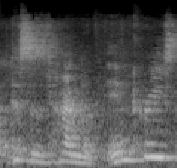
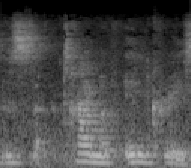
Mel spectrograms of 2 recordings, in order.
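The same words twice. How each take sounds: First: Said in the usual way. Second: Softer and quicker, a calm inner voice; repeating God's gentle words with a softer voice; God's quiet reply. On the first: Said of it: "you know". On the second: Retold or imitated. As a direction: say it softly and quickly as the quiet word from God. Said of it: "And he said".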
